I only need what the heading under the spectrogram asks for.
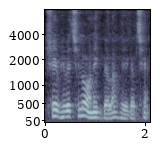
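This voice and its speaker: A man narrates a scripted love story. His voice sits at a medium pitch with a dark, relaxed tone. Faint background music runs under the storytelling. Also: moderate pace, rough recording.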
